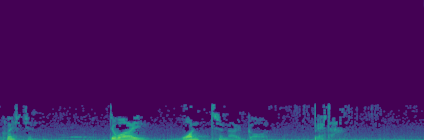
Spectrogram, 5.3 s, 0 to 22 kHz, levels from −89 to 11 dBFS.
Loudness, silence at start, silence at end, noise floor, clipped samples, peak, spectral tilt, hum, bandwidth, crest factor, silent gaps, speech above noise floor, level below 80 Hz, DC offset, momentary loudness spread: -23 LUFS; 0 s; 0.25 s; -43 dBFS; under 0.1%; -4 dBFS; -6.5 dB/octave; none; 5.8 kHz; 22 dB; none; 21 dB; -46 dBFS; 1%; 25 LU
